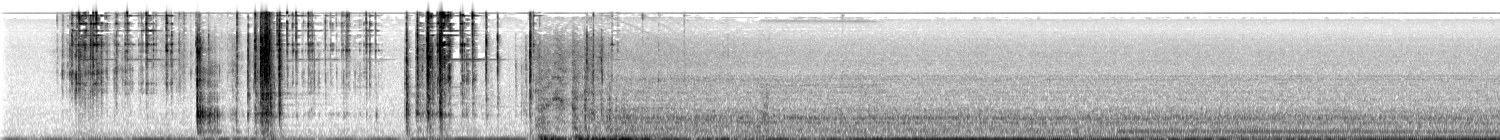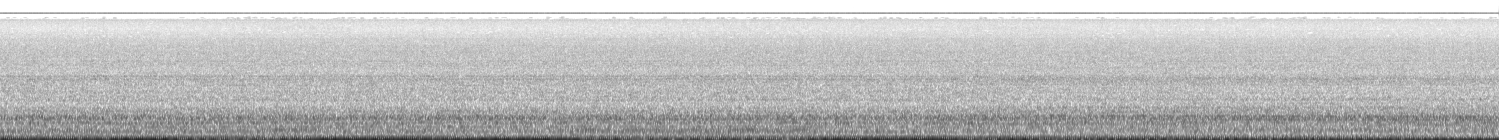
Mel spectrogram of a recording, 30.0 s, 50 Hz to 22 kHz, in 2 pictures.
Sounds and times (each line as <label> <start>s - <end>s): keys being inserted/removed 0.6s - 6.7s
Jeep Wrangler Sahara engine start, run and stop 0.6s - 29.9s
